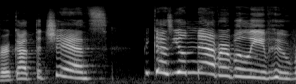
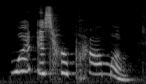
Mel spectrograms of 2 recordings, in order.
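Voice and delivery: exasperated; 11 semitones higher, 4 dB quieter than usual. Acted. Narrator's exasperated aside.

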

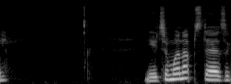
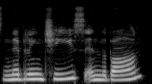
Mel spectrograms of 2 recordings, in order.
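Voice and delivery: plain reading voice

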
